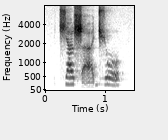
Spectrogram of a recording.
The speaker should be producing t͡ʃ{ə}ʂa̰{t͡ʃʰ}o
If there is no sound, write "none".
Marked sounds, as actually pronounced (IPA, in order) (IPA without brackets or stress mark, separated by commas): a, d͡ʒ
